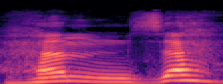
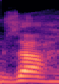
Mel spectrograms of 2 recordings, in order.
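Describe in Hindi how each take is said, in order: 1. 'म' की ध्वनि स्पष्ट और पूरी तरह बोली जाती है। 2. 'म' की ध्वनि नरम होती है और नाक से छिपी हुई बोली जाती है। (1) "यहाँ पर इख्फा नहीं करें" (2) "हमज़ा नहीं होगा"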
